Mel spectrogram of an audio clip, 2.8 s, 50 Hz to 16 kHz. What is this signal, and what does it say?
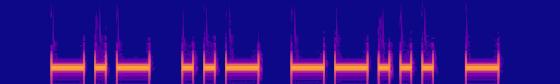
Morse code, heard as a keyed tone, about 22 wpm, 700 Hz. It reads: KU7T
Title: Call Signs Repeated 3x - 22wpm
